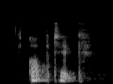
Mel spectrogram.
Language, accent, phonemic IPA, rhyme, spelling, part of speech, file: English, Southern England, /ˈɒp.tɪk/, -ɒptɪk, optic, adjective / noun, LL-Q1860 (eng)-optic.wav
- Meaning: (adjective) 1. Of, or relating to the eye or to vision 2. Of, or relating to optics or optical instruments; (noun) 1. An eye 2. A lens or other part of an optical instrument that interacts with light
